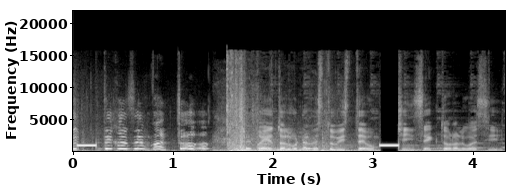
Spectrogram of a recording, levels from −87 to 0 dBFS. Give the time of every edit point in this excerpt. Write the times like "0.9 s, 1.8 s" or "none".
1.4 s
